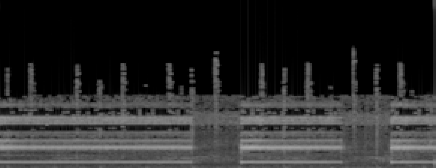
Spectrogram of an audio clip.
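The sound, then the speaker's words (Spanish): An emergency mobile phone alert warning of flooding in Tarragona or Castellón blares as a harsh, steady multi-tone beep, loud and alone, cutting out briefly twice before resuming. “Seguro que te suena ya, es la alerta que ha sonado en Tarragona o en Castellón.”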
